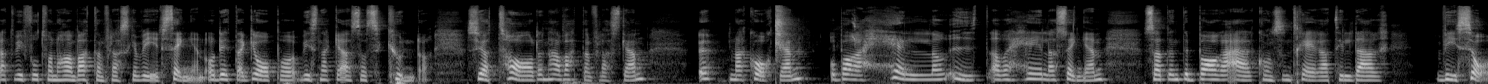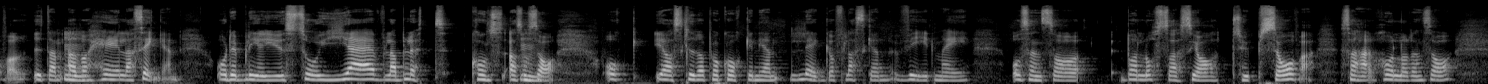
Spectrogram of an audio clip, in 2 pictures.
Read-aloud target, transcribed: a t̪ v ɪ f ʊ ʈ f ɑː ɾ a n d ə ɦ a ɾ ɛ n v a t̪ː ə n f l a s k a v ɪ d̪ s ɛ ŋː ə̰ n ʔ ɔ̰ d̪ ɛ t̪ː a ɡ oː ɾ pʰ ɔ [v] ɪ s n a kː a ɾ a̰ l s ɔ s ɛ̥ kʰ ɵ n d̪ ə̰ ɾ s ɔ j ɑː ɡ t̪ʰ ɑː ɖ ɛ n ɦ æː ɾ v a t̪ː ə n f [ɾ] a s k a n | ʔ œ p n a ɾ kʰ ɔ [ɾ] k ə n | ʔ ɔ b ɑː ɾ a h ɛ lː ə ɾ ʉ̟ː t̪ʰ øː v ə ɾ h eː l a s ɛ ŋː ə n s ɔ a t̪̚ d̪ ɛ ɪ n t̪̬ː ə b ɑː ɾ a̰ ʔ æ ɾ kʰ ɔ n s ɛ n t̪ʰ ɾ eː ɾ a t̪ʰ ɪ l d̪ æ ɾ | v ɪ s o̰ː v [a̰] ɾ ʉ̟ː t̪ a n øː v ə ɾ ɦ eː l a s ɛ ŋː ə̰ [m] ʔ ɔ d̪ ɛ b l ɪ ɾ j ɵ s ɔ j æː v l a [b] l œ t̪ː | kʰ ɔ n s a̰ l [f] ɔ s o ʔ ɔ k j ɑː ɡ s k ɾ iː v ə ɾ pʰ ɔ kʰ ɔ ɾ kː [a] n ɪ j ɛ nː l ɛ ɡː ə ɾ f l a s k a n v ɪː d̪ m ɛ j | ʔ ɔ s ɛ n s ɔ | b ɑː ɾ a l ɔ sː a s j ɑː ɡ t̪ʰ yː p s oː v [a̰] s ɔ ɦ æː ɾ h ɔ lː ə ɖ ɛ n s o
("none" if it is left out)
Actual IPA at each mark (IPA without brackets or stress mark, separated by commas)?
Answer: v, l, ɾ, ə̰, n, b, s, ə, a̰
